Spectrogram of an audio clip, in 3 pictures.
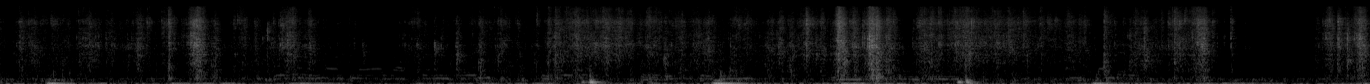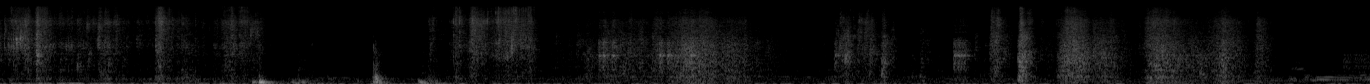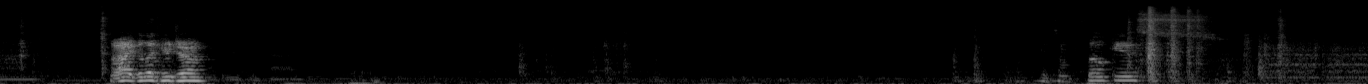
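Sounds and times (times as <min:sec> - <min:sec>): wrapping paper crumpling: 0:00.0 - 0:17.2, 0:17.9 - 0:27.0.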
